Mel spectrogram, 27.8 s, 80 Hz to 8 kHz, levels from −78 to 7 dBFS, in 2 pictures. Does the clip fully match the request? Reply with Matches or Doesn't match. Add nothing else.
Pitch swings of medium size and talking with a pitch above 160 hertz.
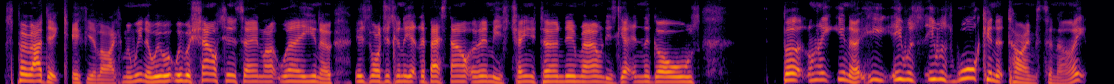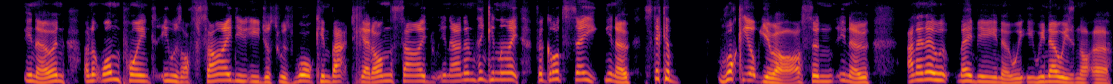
Matches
